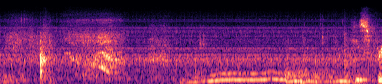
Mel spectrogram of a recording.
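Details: Nigel, a dog unsettled by the feather on his new toy, gives a rising, sustained low growl that steps down in pitch and trails off, with soft human voices and scattered knocks in the room.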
